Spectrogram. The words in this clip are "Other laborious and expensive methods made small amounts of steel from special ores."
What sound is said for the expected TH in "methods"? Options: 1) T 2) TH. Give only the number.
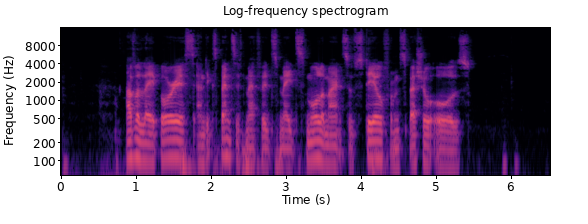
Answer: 2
